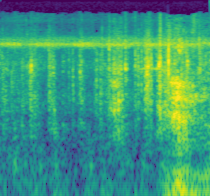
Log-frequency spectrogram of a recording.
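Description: Basset hound giving one deep, loud bark near the end, over paws scuffling on a wooden deck.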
